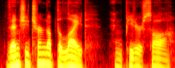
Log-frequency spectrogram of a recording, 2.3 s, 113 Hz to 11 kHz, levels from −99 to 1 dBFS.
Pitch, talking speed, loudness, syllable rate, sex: 120 Hz, 230 wpm, -19 LUFS, 5.9 syllables/s, male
